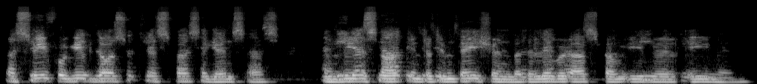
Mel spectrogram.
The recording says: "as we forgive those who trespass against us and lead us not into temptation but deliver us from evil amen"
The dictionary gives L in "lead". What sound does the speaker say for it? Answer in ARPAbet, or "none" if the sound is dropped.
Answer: W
